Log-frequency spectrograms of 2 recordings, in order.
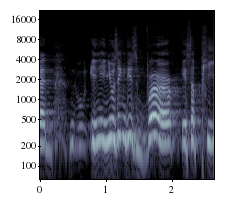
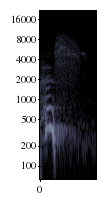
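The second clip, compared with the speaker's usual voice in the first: whispered; 10 semitones higher, 16 dB quieter than usual. Acted. Jonah was angry.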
